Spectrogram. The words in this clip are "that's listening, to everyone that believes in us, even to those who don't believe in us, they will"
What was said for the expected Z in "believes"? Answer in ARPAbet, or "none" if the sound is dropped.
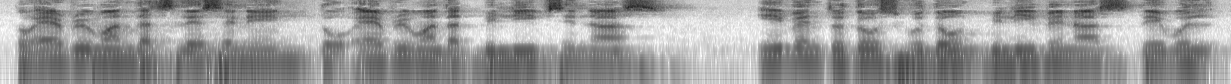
S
